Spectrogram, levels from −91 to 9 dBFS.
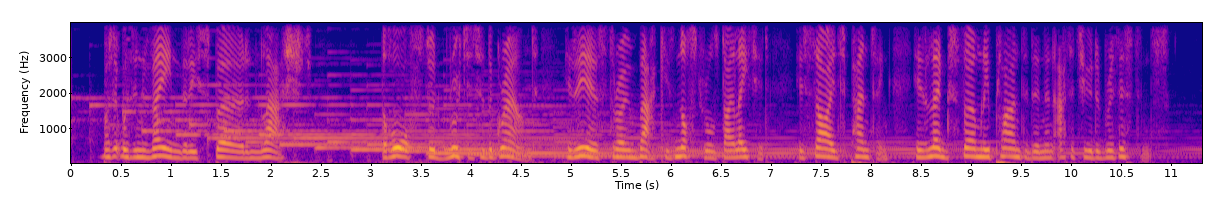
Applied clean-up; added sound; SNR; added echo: none; Piano; 11 dB; none.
